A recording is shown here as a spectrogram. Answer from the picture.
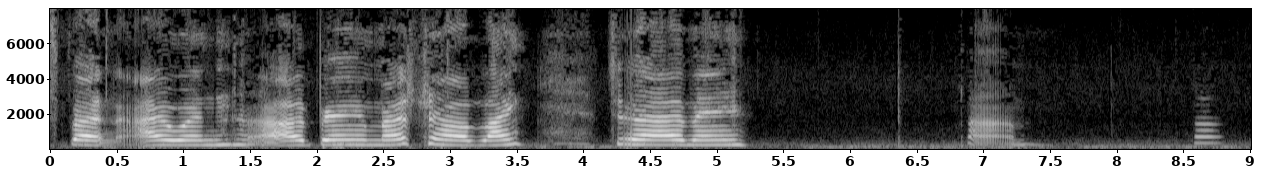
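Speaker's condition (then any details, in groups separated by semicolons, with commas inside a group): ALS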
